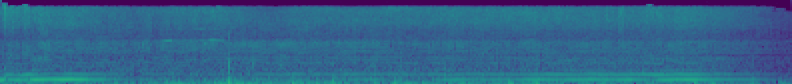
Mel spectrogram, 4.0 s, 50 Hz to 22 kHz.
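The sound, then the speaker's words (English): Bees visiting cherry tree blossoms on a sunny 70-degree early spring afternoon buzz in a steady, humming drone that wavers in pitch, fades briefly partway through, then returns as another bee passes, with no voices present. “At a sunny 70 degrees, bees were busy visiting cherry tree blossoms, and a few other early spring insects were also moving.”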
